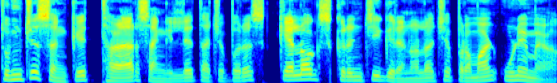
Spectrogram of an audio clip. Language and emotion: Goan Konkani, neutral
